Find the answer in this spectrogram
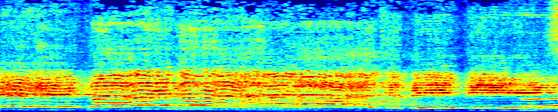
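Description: Several men chanting a devotional recitation together into a microphone, one continuous melodic vocal line that bends up and down without a break.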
